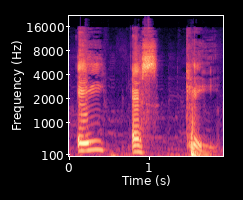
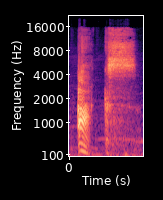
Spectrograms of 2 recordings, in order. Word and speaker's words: ask: A s k. The proper pronunciation of that word is ask, not axe.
